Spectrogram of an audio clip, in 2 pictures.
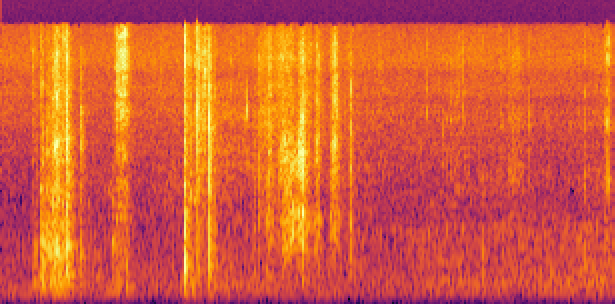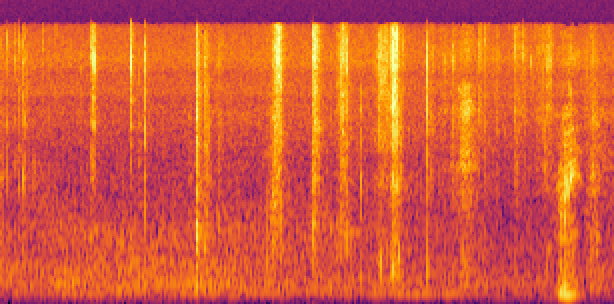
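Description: Scissors snipping paper while trimming around a cut-out: a few longer cuts in the first few seconds, then a run of short, sharp snips and clicks, with the paper being handled between them.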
